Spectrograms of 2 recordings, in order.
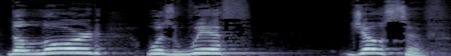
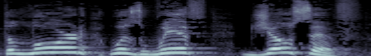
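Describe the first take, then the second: First: It is read more slowly. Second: It is read at a normal pace.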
